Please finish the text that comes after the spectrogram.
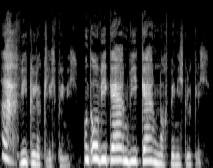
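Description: An actress playing a devoted, anguished noble wife in a classical radio drama, declaiming formal verse with fervour. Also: female voice, on the high side, expressive, a little slow. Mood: tender relief. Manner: declamatory, fervent, formal diction. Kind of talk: classical German stage verse in a radio play.

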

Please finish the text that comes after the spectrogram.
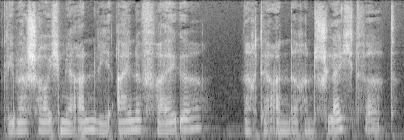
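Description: A woman's voice: on the low side, fairly even intonation, a little slow, vocal fry, breathy edge, full character voice. An actress playing a melancholy, restless young woman in a naturalistic radio drama. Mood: anguished, brooding. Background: guitar music.

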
